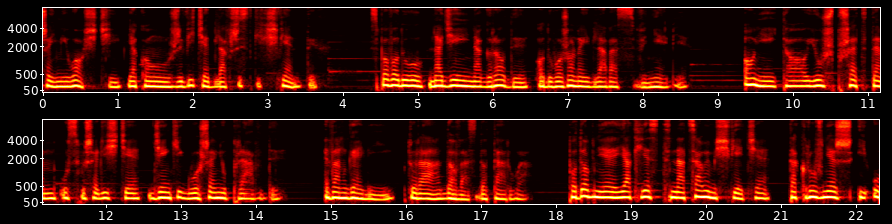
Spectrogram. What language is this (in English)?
Polish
